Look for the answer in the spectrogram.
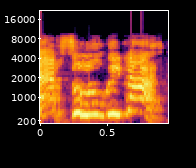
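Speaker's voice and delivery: high-pitched imitation of backing down; hammed-up high refusal; mock indignant refusal. Acting out Jen's answer to taunt.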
